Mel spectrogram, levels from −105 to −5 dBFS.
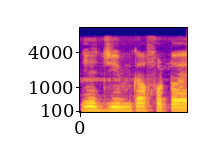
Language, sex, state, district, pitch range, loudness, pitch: Hindi, male, Assam, Kamrup Metropolitan, 135-145 Hz, -14 LUFS, 140 Hz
